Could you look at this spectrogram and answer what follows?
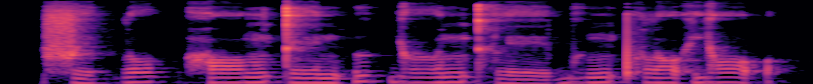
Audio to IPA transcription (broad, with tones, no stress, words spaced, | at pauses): fe˨˩k̚lo˦˥k̚hɔː˦˥ŋ te˧nʔɯ˥˩k̚jɤː˦˥n kʰleː˨˩bɯ˦˥ŋ pʰlɔ˦˥ʔjɔ˥˩ʔ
